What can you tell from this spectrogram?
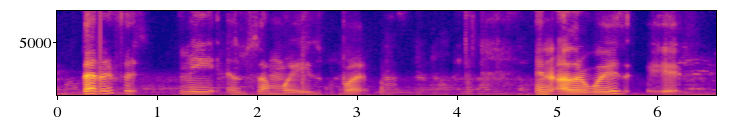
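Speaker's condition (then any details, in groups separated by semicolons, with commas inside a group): Cerebral palsy; sounds out of breath after therapy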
